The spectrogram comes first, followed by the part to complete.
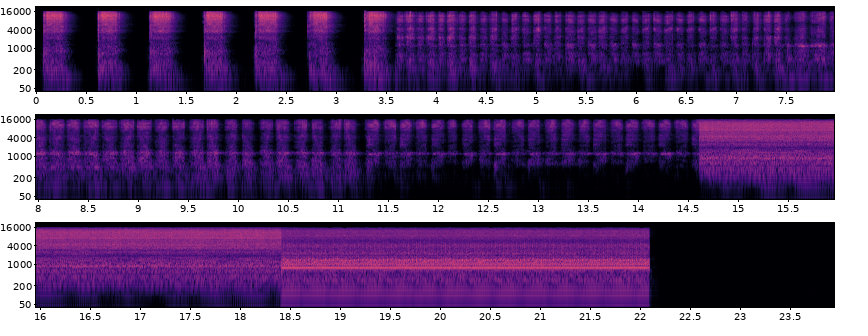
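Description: A brush scrubbing a small steel screw eye in a vise in loud strokes, about two a second. Then quicker, quieter rasping as strips of abrasive cloth are worked back and forth through the eye. From about two-thirds in, a machine runs with a steady rushing sound, which grows louder with a steady whine for the last few seconds.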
